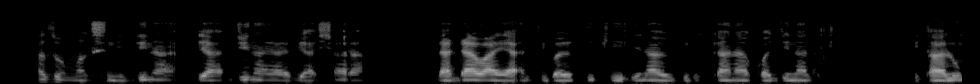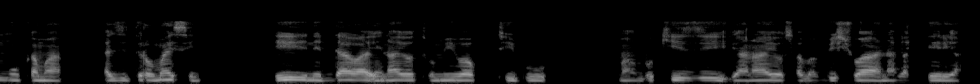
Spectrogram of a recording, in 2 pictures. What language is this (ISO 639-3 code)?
swa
